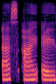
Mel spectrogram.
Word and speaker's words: Sia: As far as music, the artist known as Sia, which is spelled S-I-A, Sia, caught my ear this summer.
